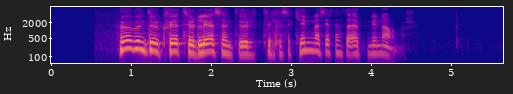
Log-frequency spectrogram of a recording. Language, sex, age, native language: Icelandic, male, 20-29, Icelandic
